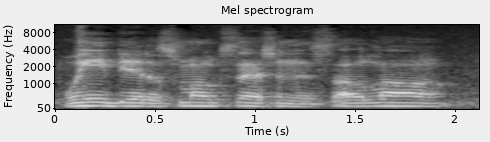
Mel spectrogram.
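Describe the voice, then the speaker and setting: A man who sounds high, giving a casual, slangy, meandering stoner monologue of motivational advice as a show host. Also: level tone, normal speed, slight background noise, poor audio. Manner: repeats "you know" tags, informal slangy phrasing. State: high on cannabis. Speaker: host of a smoke session series.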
